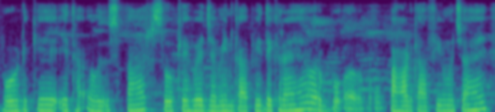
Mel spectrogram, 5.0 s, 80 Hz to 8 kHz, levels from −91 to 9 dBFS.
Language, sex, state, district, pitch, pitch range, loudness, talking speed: Hindi, male, Uttar Pradesh, Lalitpur, 135 Hz, 130-140 Hz, -20 LUFS, 240 wpm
